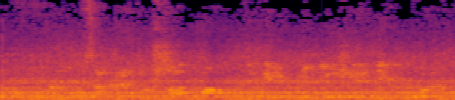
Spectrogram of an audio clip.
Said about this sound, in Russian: А, мы уже, мы играем на путях. Мы же в поезде на путях.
